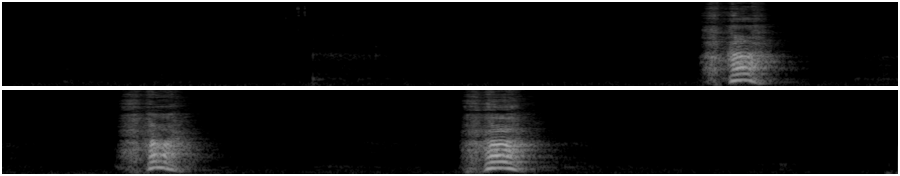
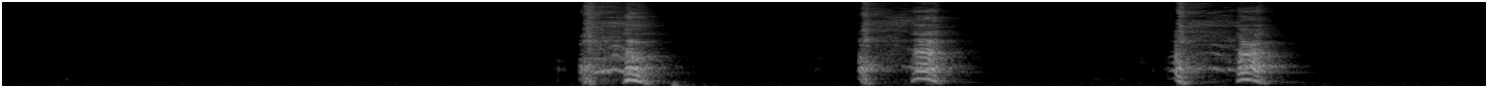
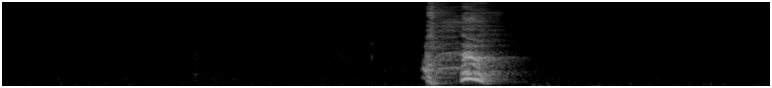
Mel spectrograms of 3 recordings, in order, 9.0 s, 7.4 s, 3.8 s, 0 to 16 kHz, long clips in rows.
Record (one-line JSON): {"exhalation_length": "9.0 s", "exhalation_amplitude": 7831, "exhalation_signal_mean_std_ratio": 0.2, "three_cough_length": "7.4 s", "three_cough_amplitude": 4888, "three_cough_signal_mean_std_ratio": 0.28, "cough_length": "3.8 s", "cough_amplitude": 7950, "cough_signal_mean_std_ratio": 0.19, "survey_phase": "beta (2021-08-13 to 2022-03-07)", "age": "65+", "gender": "Male", "wearing_mask": "No", "symptom_runny_or_blocked_nose": true, "smoker_status": "Ex-smoker", "respiratory_condition_asthma": false, "respiratory_condition_other": false, "recruitment_source": "REACT", "submission_delay": "2 days", "covid_test_result": "Negative", "covid_test_method": "RT-qPCR"}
